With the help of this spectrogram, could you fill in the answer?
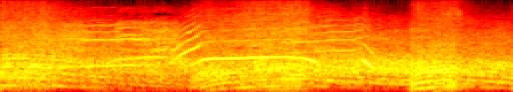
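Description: A loud crowd at a wrestling chain match roars as women shriek for wrestler Terry Funk in long, high-pitched wails that rise and fall above the din, with several shrill voices overlapping near the middle.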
